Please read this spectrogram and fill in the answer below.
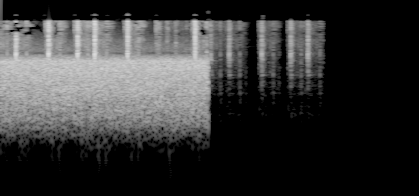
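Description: Logo-animation sound effect: a steady static hiss with rapid typewriter-like clicks as the title types on. The hiss cuts off suddenly about halfway through, leaving a few scattered clicks before silence.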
